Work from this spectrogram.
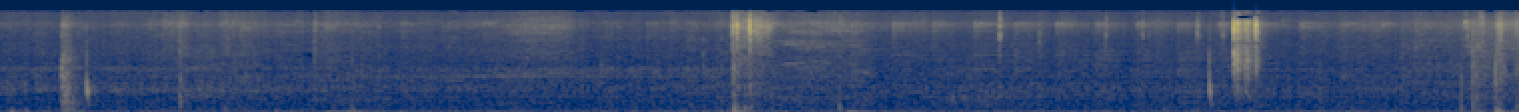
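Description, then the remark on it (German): Two sharp camera shutter clicks, several seconds apart, as a photo is taken, over quiet handling noise and faint rustling. “Ich mache da jetzt auch mal einen Foto.”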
